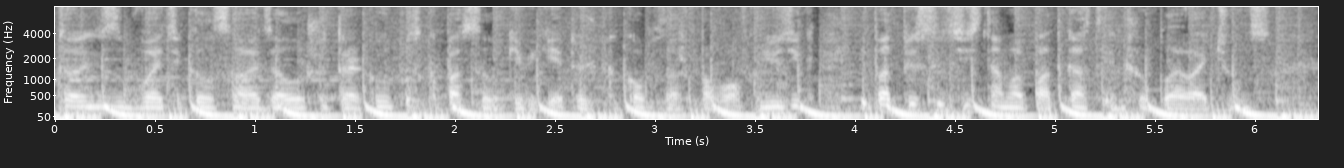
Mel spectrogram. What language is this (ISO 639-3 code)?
rus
